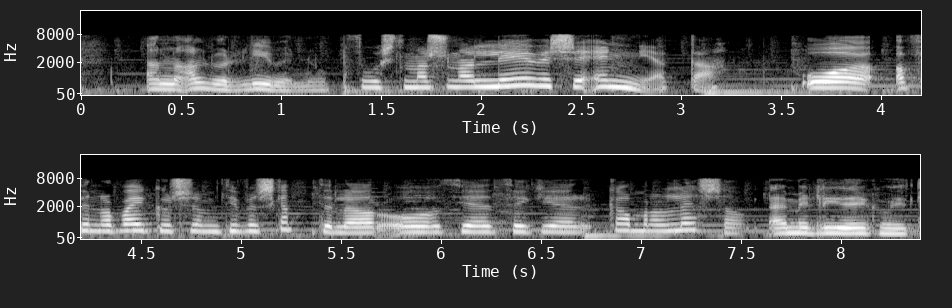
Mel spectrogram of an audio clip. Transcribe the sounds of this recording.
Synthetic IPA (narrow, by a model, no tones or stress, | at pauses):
θanːaalvɛɾliːvɪnːɪɔθuɛst̪maðsoɔnalɪːvɪsɛʔɪnːḭɛ̰t̪ːa̰ɔɣaðfɪnːaɾpaːjkʏɾ̥sɛmθjɛvɛɾ̥scɛm̥t̪ɪlɛɣaɾɔɣθjɛðθɛcɪɛɾkaːmaɾalɛːsaɛnmɛliːðɪɾɪhkʰavɪt̪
